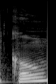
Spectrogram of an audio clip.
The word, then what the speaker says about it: comb: B is silent. I comb my hair.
